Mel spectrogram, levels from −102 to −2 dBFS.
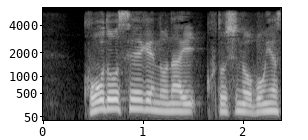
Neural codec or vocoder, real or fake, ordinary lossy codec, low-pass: none; real; none; 5.4 kHz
